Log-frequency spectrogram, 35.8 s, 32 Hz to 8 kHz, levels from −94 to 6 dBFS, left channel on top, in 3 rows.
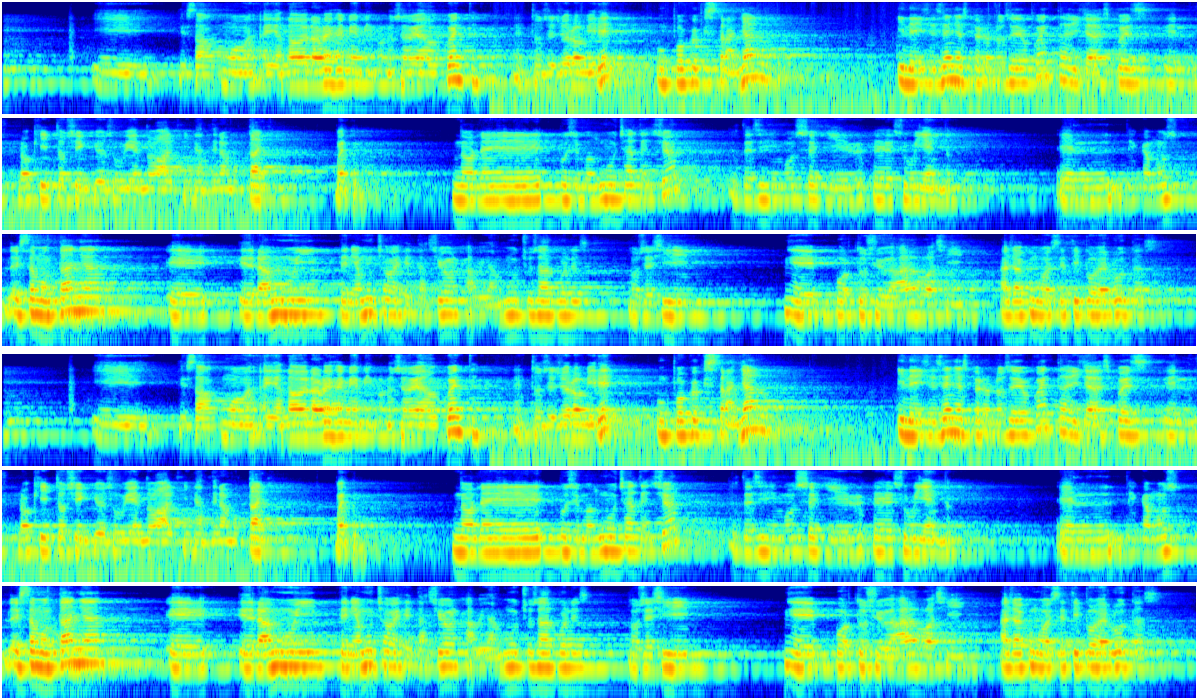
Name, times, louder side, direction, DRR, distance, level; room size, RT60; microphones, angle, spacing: voice 1, 0.9-4.8 5.1-6.1 6.5-7.7 8.9-14.7 15.3-15.6 16.4-18.8 19.2-21.5 22.5-24.9 25.5-29.7 30.2-30.9 31.7-33.5 33.9-35.4, right 1 dB, 20° right, 7 dB, 0.8 m, -27 dB
sound 1, 4.9-14.6, left 1 dB, 60° left, 1.0 m, -48 dB
30.0 x 20.0 x 4.8 m, 2.8 s
head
